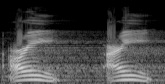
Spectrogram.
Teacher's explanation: tempat keluar huruf ain ini di tenggorokan bagian tengah. Ai, dan dia bacaannya lunak.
